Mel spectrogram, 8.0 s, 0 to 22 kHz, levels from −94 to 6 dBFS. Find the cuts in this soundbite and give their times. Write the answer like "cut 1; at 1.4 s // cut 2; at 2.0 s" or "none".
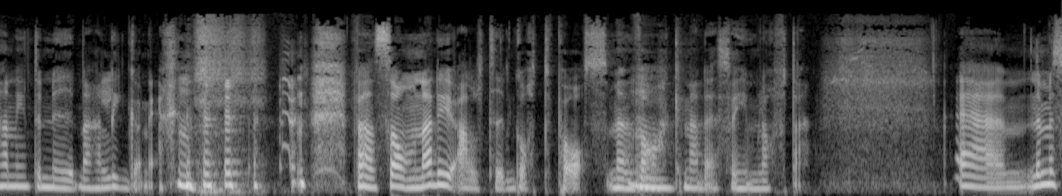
none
